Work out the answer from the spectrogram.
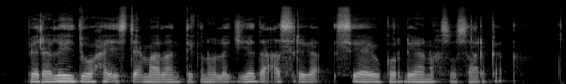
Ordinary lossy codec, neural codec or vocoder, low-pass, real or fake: none; vocoder, 44.1 kHz, 128 mel bands, Pupu-Vocoder; none; fake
